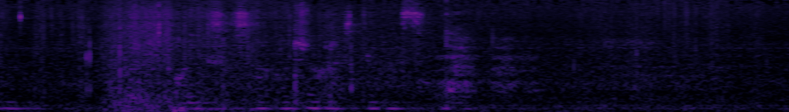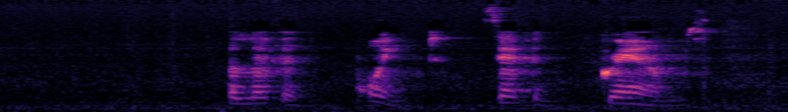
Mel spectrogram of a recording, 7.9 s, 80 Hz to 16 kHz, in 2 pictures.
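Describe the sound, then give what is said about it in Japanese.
A faint hum and soft rustling give way to a small, tinny electronic voice from a talking kitchen scale, announcing a weight reading of 11 grams as hot water is poured, in a few clipped syllables near the end. “今ね、11グラムって言いましたけど、うん、11グラムお湯が入りましたね。”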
